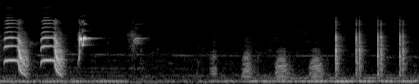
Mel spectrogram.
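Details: Asian pied starling singing, recorded as a lure and master track for training other starlings: two harsh rasping squawks, a short whistle, then scattered buzzy notes and a quick run of clipped chips over a steady low hum.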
